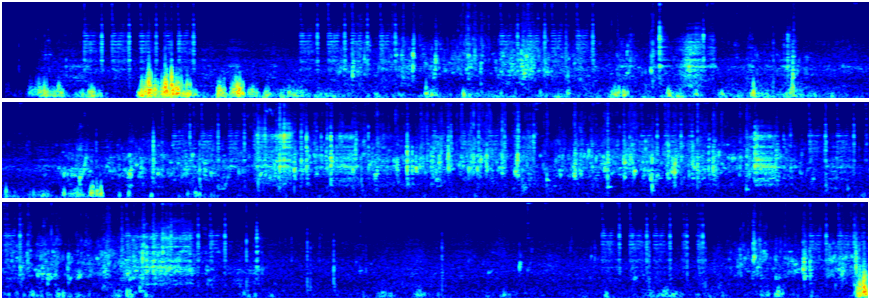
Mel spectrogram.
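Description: A cockapoo wading and splashing through a shallow stream, water sloshing irregularly around its legs. A few heavy low thumps come about a second and a half to two and a half seconds in.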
